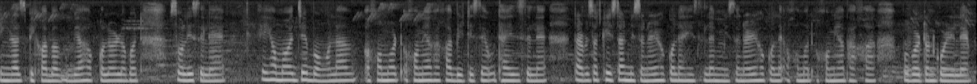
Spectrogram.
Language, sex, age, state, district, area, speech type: Assamese, female, 30-45, Assam, Nagaon, rural, spontaneous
